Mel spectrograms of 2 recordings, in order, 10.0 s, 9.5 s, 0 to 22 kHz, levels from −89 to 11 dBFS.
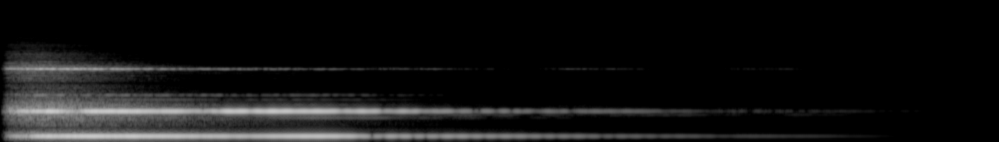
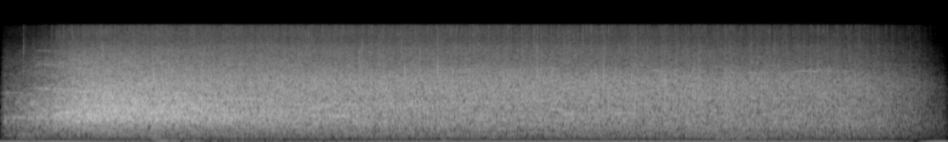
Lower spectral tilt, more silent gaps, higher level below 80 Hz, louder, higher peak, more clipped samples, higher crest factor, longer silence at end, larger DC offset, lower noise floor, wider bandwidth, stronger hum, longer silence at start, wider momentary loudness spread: first, -10.5 dB/octave vs -0.5 dB/octave; neither; second, -74 dBFS vs -58 dBFS; first, -15 LUFS vs -18 LUFS; about the same, -2 dBFS vs -4 dBFS; neither; about the same, 16 dB vs 16 dB; first, 5.2 s vs 0.05 s; neither; first, -90 dBFS vs -40 dBFS; second, 3.5 kHz vs 11 kHz; neither; about the same, 0.05 s vs 0 s; first, 20 LU vs 12 LU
